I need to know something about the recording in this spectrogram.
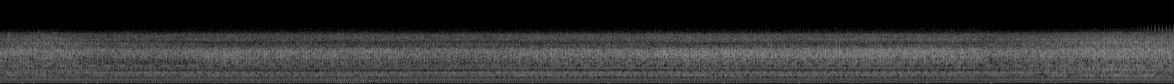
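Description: A motor drones steadily close by.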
